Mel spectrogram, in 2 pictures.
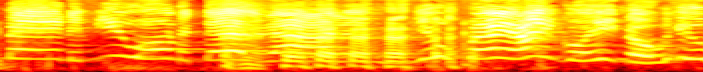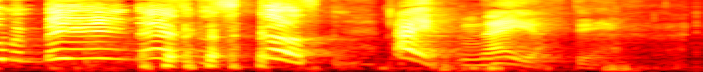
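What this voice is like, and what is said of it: Imitates another person's voice. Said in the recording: “do a Wanda Sykes impression”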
